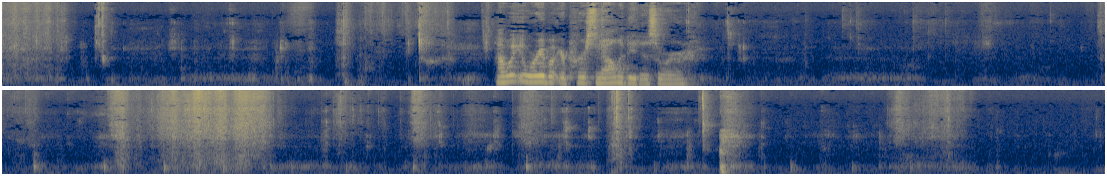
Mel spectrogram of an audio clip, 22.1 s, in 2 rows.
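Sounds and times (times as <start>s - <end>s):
chewing with wet smacks: 0.7s - 5.0s, 7.1s - 8.6s, 14.2s - 19.9s.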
